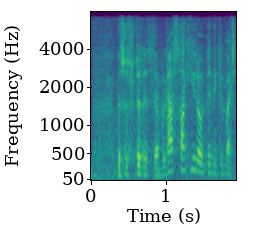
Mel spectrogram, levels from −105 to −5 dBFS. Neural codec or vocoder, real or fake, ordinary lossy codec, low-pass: codec, 16 kHz in and 24 kHz out, 0.6 kbps, FocalCodec, streaming, 2048 codes; fake; MP3, 64 kbps; 7.2 kHz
